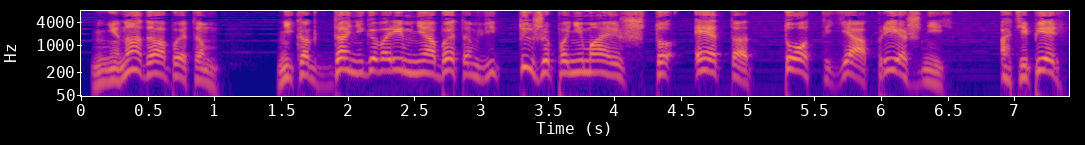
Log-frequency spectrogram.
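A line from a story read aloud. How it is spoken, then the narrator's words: Flushed, agitated shout. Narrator (Russian): Кровь брызнула в уши, в щеки, я крикнул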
